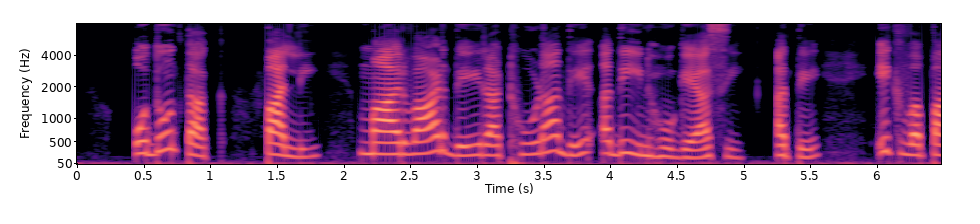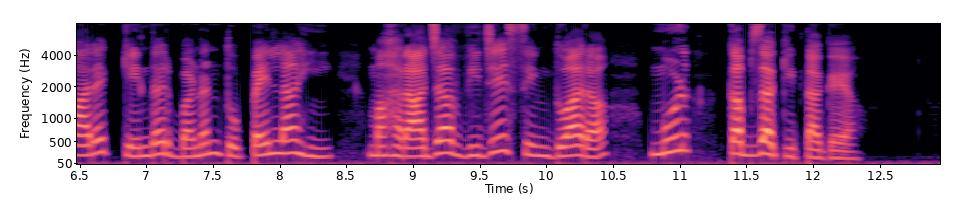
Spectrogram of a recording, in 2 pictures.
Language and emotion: Punjabi, neutral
